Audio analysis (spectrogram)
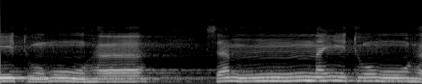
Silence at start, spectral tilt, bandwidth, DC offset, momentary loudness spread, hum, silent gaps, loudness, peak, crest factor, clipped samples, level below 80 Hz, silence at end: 0 s; -9 dB/octave; 6.2 kHz; under 0.1%; 10 LU; none; none; -25 LUFS; -10 dBFS; 14 dB; under 0.1%; -64 dBFS; 0 s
